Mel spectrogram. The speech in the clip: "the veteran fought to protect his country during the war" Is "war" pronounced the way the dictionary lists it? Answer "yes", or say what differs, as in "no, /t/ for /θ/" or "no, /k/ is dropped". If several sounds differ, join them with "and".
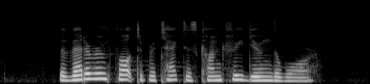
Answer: yes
